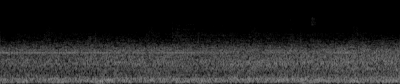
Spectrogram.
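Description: A steady background hum with a thin, high whine over it that fades out near the end.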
